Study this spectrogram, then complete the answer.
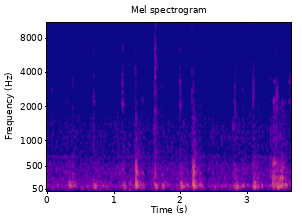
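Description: Fingers type on a computer keyboard in quick, uneven bursts of close, crisp key clicks with short pauses between runs.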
